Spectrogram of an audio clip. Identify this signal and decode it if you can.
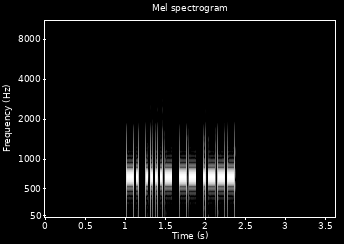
Morse code, heard as a keyed tone, about 40 wpm, 700 Hz. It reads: N4MJ
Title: NA SOTA Chaser Callsigns 40wpm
